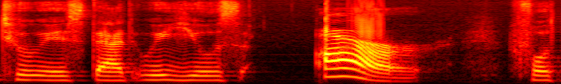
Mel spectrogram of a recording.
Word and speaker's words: 二: And also notice for this 2 in numbers, we always pronounce it 二 when you count the numbers, and it's pronounced 二. And it's not 两.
